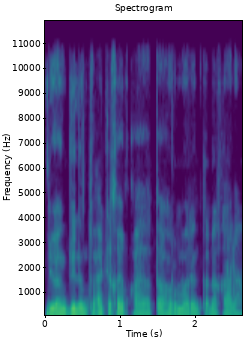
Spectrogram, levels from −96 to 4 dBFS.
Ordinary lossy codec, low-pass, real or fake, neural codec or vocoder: none; 10.8 kHz; fake; codec, 44.1 kHz, 7.8 kbps, DAC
